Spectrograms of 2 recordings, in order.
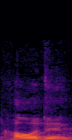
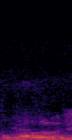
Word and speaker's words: Culloden: So just to get back to some of the history, this is the Battle of Cullidan. Is anybody familiar with this? Culloden. How do you say it? Culloden.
